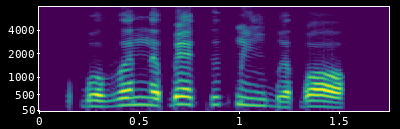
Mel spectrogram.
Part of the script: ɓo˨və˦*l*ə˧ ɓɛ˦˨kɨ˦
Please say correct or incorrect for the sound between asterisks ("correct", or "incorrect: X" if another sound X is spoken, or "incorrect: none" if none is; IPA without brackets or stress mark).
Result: incorrect: n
